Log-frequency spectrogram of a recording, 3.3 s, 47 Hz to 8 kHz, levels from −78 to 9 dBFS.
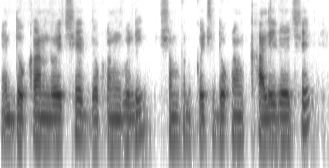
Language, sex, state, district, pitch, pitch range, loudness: Bengali, male, Tripura, West Tripura, 110 Hz, 110-115 Hz, -21 LUFS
